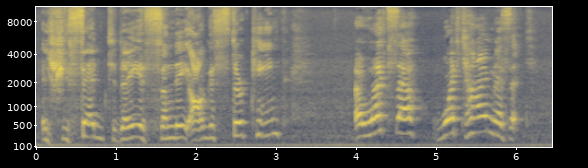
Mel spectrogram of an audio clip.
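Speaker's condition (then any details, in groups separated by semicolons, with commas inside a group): Cerebral palsy; cannot walk, crawls to get around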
